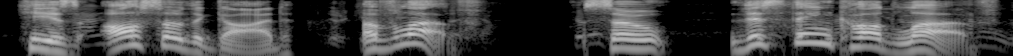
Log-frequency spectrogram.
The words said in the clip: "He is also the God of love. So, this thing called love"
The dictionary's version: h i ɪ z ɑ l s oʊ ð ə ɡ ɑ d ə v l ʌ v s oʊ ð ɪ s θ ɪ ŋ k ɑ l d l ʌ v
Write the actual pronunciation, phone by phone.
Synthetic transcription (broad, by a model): h i ɪ z ɑ l s oʊ ð ə ɡ ɑ d ə v l ʌ v s oʊ ð ɪ s θ ɪ ŋ k ɑ l d l ʌ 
